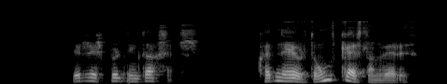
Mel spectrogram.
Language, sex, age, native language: Icelandic, male, 20-29, Icelandic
